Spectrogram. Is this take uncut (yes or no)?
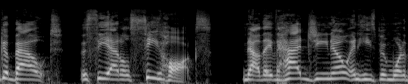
yes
